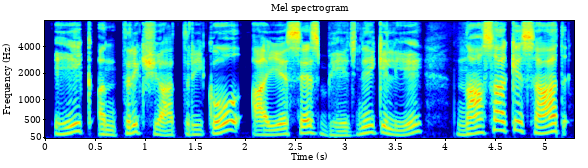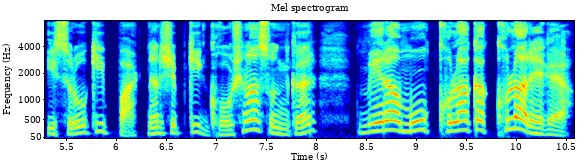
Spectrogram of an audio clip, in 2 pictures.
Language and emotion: Hindi, surprised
